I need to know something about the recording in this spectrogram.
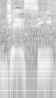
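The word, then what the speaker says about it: Gyasi: Si pronuncia Jesse, si scrive G-Y-A-S-I e questo è il 33 giri datato 2025 dal titolo Here Comes the Good Part.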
